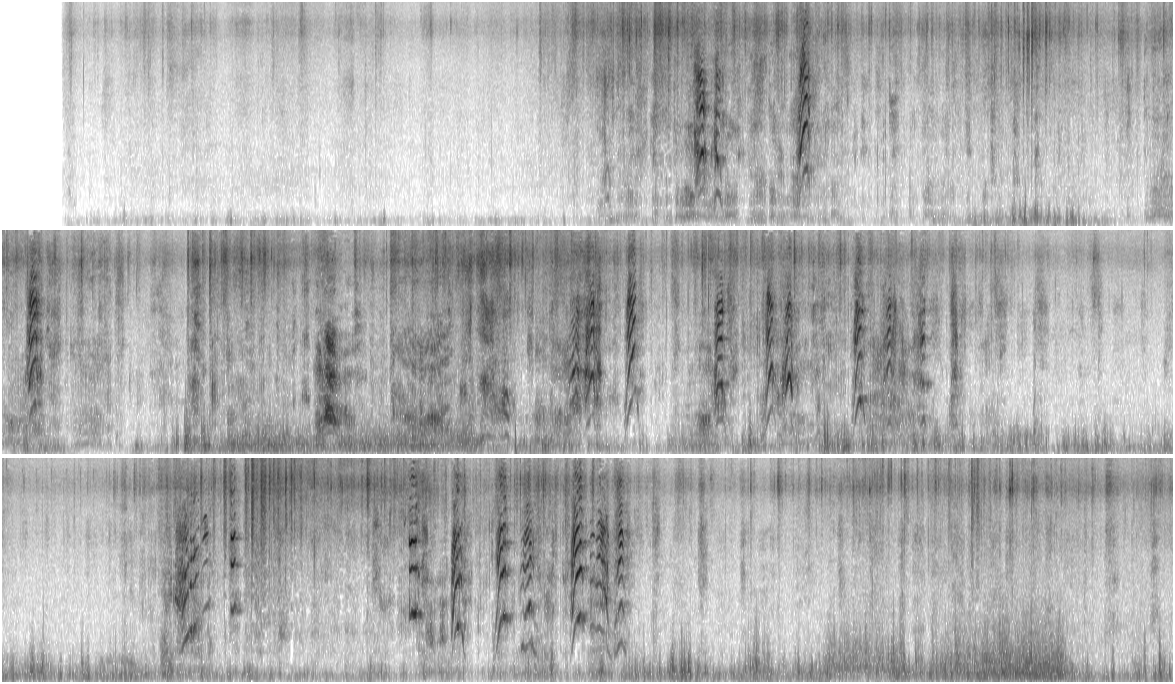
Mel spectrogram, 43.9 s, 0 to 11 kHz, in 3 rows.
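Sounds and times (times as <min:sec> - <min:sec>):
dogs fighting: 0:07.4 - 0:27.6, 0:30.9 - 0:37.3.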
